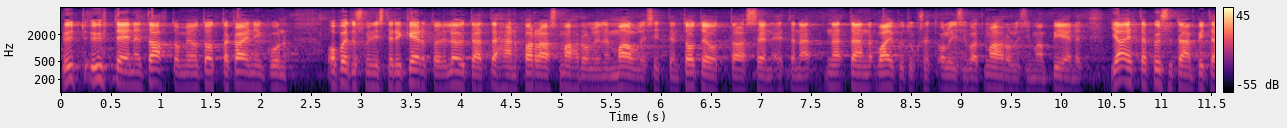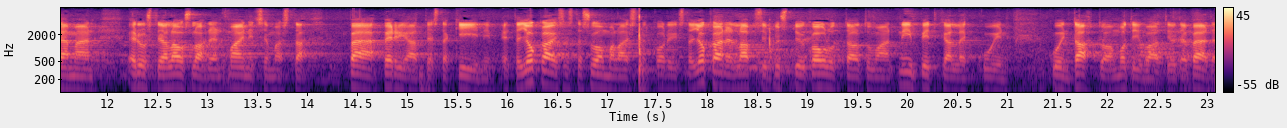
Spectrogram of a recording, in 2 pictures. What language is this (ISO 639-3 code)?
fin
